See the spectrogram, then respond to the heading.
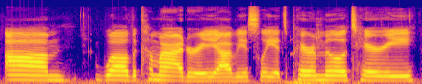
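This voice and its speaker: Woman police officer, light youthful voice, bright and crisp, dry close sound, soft fillers. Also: mid-range voice, flat delivery, normal speed, no room sound. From West Virginia. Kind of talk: casual interview.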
